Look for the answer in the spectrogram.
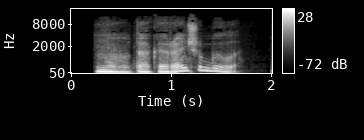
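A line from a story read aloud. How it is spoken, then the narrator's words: Soft. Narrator (Russian): мягко сказал ее безымянный друг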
